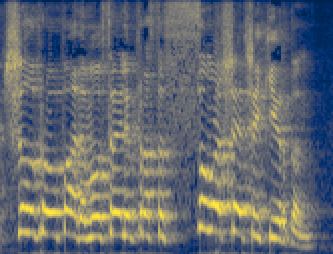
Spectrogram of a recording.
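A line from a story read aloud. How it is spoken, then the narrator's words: Shouting again. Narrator (Russian): снова закричал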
